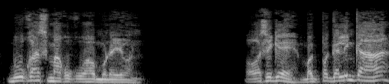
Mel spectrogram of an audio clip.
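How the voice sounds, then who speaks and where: A man's voice: medium pitch, lively intonation, moderate pace, sharp tone, breathy edge, dry recording, clean studio sound. An actor playing a tenderhearted, hardworking Filipino husband and father in an earnest, emotional radio drama. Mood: kindly, concerned.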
